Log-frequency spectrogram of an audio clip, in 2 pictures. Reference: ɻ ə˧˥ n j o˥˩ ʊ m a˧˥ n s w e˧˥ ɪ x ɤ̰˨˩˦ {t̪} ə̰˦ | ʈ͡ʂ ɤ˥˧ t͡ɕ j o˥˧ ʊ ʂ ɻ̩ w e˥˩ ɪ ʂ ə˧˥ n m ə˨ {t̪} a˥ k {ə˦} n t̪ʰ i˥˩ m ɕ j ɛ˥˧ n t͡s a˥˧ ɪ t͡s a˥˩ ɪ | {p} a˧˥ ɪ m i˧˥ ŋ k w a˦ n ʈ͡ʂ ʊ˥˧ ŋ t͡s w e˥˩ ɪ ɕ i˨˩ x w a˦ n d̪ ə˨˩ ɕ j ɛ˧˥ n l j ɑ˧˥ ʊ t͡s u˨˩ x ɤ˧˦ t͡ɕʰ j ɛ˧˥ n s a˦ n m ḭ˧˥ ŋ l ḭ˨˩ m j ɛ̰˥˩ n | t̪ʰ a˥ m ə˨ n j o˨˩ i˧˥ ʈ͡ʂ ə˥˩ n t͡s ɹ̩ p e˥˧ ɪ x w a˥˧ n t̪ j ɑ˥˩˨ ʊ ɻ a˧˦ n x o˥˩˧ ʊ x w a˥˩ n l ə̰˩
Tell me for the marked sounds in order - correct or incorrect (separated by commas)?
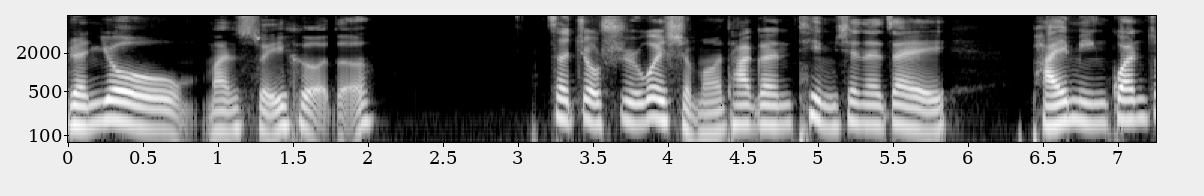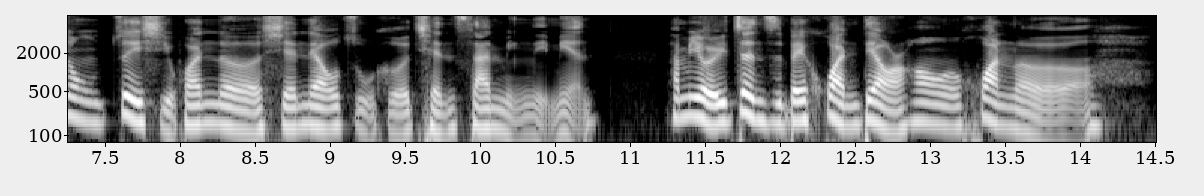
incorrect, incorrect, correct, incorrect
